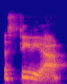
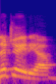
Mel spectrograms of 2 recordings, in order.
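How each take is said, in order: First: The word is said with English-style pronunciation. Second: The word is said with Italian-style pronunciation. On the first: "That is a new, not new pronunciation, but new for me" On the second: "I was pronouncing it like an Italian"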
